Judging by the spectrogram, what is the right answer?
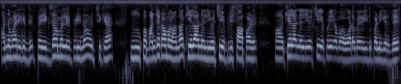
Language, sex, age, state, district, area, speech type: Tamil, male, 30-45, Tamil Nadu, Dharmapuri, rural, spontaneous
